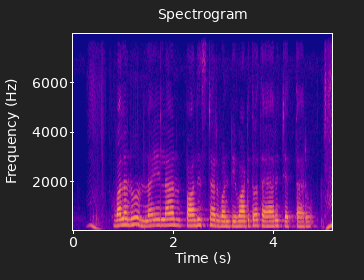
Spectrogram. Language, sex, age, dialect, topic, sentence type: Telugu, female, 36-40, Southern, agriculture, statement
